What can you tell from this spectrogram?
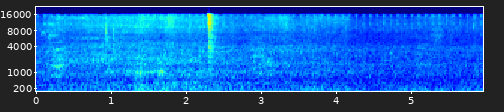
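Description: Steady low rumble of road traffic, with a faint voice about a second and a half in and a short click a little after two seconds.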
